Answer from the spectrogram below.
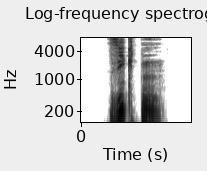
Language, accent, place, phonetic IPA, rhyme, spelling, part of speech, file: German, Germany, Berlin, [ˈziːktn̩], -iːktn̩, siegten, verb, De-siegten.ogg
- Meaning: inflection of siegen: 1. first/third-person plural preterite 2. first/third-person plural subjunctive II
